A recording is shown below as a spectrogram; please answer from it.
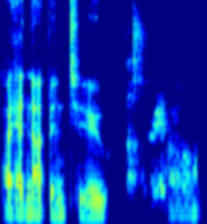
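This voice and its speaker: A man chairing a council meeting, halting with many fillers and restarts, losing his voice. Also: low voice, completely flat delivery, gravelly, darkish tone, no room sound. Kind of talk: virtual public meeting.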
